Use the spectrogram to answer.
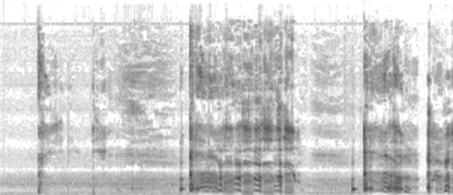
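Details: Adult woman who smokes, recording a smoking vlog: a few small throat clicks, then a long, harsh, voiced coughing fit and another shorter burst of coughing.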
